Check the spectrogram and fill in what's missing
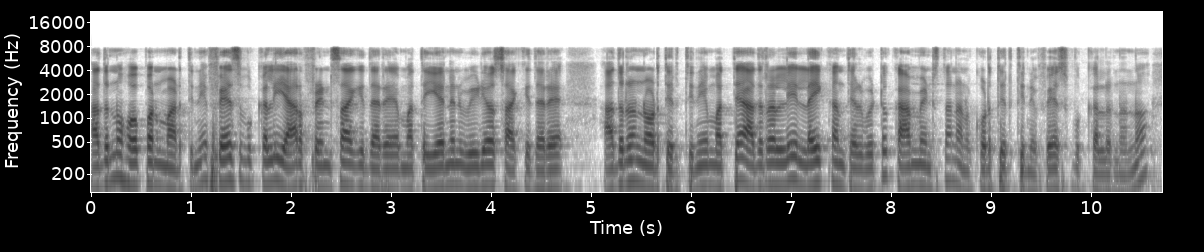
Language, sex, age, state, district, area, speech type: Kannada, male, 30-45, Karnataka, Kolar, urban, spontaneous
